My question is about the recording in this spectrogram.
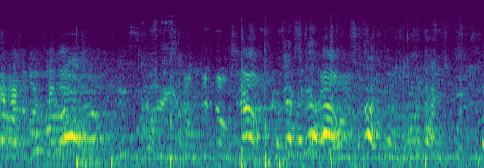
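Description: Voices calling out across a football pitch, with a few dull thumps of a football being kicked about a second in and around three seconds in.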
